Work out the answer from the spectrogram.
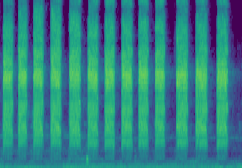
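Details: Budgerigar chicks quarrelling: thirteen loud, harsh, buzzy pulses in quick, fairly even succession, each short and scratchy, over a quiet background.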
